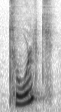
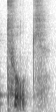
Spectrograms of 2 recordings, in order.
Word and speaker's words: talk: Dans ces deux mots-là, le L ne se prononce pas, on ne dira pas walk ou talk, mais bien walk et talk.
